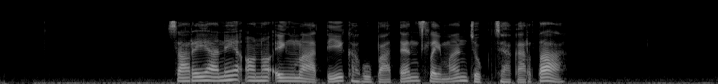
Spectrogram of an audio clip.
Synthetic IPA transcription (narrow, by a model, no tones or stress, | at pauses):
saɾejaneʔɔnɔʔɪŋmlat̪ikabupat̪ɛnsleman̥d͡ʒʊ̤k̚d̥ʒ̥ä̤ka̰rt̪a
